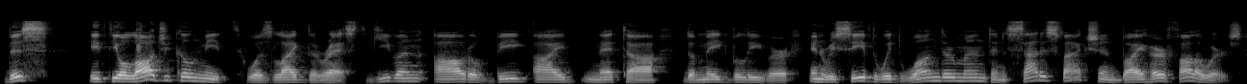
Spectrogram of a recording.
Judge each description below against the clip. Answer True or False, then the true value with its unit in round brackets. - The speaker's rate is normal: False (120 wpm)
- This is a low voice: True (120 Hz)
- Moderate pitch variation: True (4.9 semitones)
